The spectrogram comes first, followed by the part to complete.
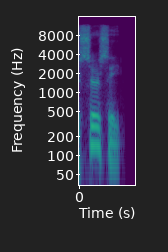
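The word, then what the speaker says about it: Circe: of the Odyssey where Cersei pronounced with the hard CH sound as the daughter of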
